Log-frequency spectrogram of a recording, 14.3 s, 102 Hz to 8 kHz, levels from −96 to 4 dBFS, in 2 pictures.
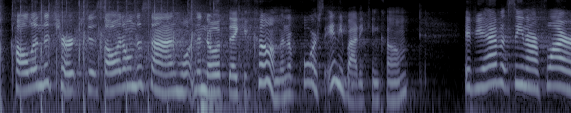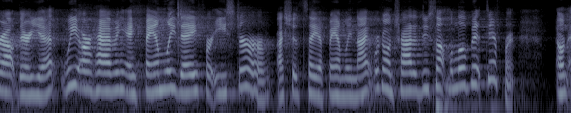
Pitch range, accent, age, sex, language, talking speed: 205-270 Hz, American, 40-59, female, English, 245 wpm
